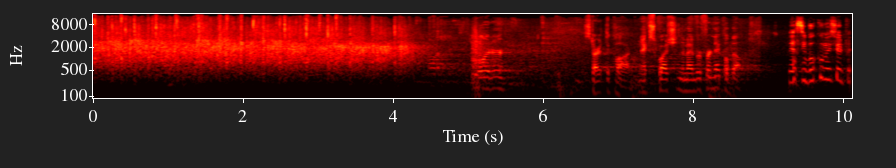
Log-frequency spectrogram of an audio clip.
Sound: applause

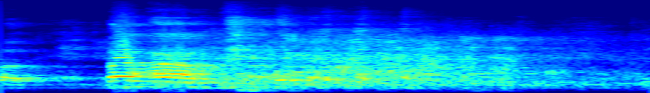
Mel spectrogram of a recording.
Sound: laughter

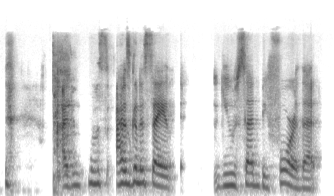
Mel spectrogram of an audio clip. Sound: laughs

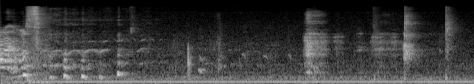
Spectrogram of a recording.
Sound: laughing

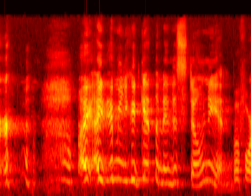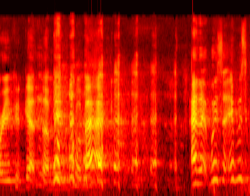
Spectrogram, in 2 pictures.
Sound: laughter

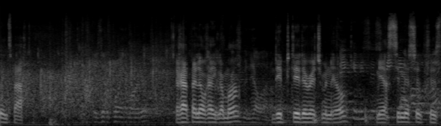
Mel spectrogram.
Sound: applause

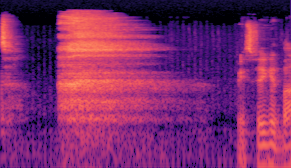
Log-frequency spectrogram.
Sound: sigh

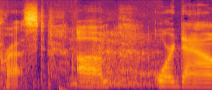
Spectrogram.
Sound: laughter

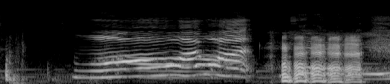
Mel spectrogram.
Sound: laughs

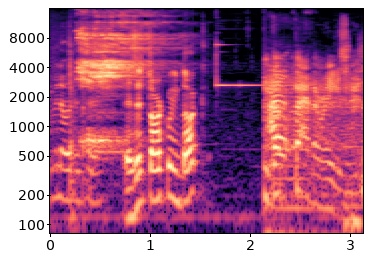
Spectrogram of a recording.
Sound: bell rings; buzzer rings

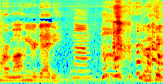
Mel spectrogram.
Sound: gasping; laughing

